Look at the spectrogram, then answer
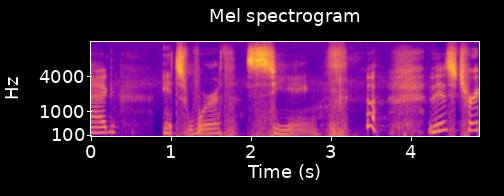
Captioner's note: chuckling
